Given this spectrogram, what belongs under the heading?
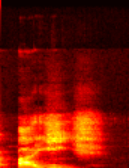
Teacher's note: Então, se eu pegar a palavra país, que representa um território de uma determinada nação, por exemplo, Brasil é um país. Essa palavra país possui um hiato, que é o A em uma sílaba e o I em outra sílaba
